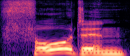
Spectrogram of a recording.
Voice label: announcements male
